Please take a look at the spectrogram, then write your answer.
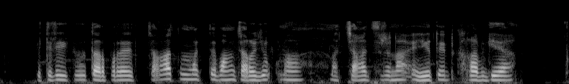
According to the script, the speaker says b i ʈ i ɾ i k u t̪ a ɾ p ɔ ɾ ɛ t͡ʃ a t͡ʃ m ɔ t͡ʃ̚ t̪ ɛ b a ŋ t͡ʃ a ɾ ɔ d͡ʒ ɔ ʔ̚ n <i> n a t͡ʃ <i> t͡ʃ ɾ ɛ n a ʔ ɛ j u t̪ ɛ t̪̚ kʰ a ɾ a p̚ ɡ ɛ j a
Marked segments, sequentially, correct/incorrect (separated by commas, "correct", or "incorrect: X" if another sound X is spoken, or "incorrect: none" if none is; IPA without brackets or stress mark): incorrect: a, incorrect: a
